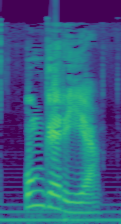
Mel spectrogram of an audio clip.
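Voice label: "hungary", Italian; geography; gcompris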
